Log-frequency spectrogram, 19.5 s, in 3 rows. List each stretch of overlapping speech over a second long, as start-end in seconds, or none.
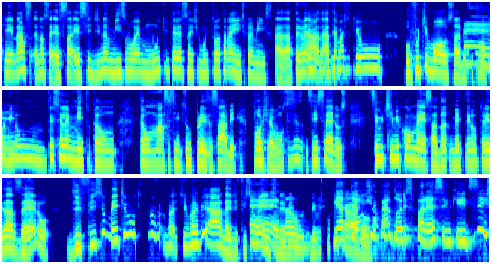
16.3-18.0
